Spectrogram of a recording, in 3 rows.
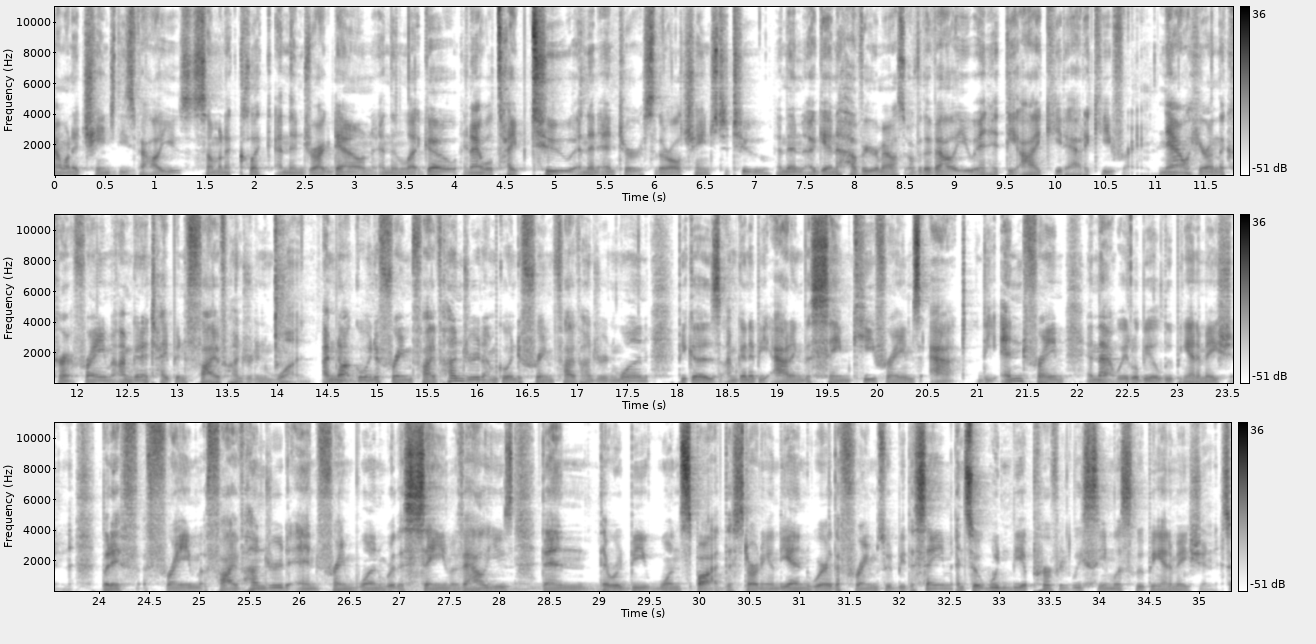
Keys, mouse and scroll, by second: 1.7-3.7 drag, 4.4 2, 5.1 Return, 9.4 i, 10.5-11.0 scroll down 1, 11.8 click, 12.7-13.1 typing, 13.9 Return.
